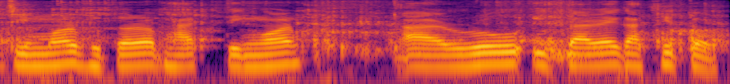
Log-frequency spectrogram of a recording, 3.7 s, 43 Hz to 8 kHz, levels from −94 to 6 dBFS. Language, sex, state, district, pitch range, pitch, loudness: Assamese, male, Assam, Sonitpur, 135-150 Hz, 140 Hz, -14 LUFS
